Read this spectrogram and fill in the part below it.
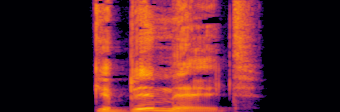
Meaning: past participle of bimmeln
- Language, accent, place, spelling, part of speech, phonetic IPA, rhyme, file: German, Germany, Berlin, gebimmelt, verb, [ɡəˈbɪml̩t], -ɪml̩t, De-gebimmelt.ogg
